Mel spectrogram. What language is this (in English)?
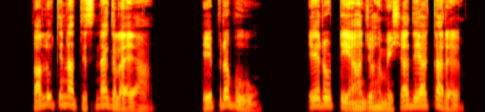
Kangri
